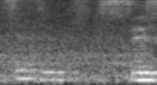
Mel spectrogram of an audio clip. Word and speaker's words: scissors: Scissors. Scissors. Yeah. You don't hear C in scissors.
